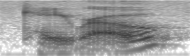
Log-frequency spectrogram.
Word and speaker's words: Cairo: in cairo new york spelled cairo pronounced cairo it was the first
